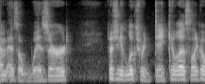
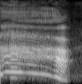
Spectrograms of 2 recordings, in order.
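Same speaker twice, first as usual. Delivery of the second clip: over-the-top mock scream; 14 semitones higher than usual. Reviewer mocks the heroine screaming as she shoots, over-the-top mock scream. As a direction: send up an overdone movie scream. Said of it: "horrible, over-the-top screaming".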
